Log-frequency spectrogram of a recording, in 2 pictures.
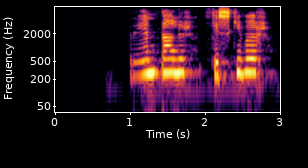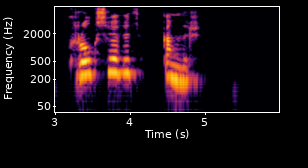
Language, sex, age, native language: Icelandic, female, 30-39, Icelandic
